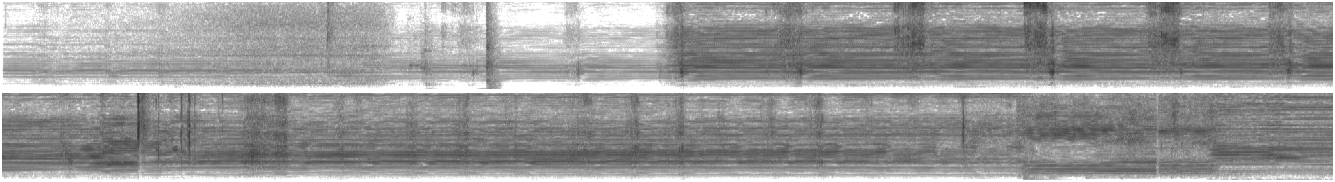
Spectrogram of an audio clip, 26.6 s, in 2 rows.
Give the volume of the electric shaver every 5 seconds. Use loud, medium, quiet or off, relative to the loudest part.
quiet, loud, loud, loud, loud, loud.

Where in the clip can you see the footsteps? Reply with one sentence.
You can't hear the footsteps here.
